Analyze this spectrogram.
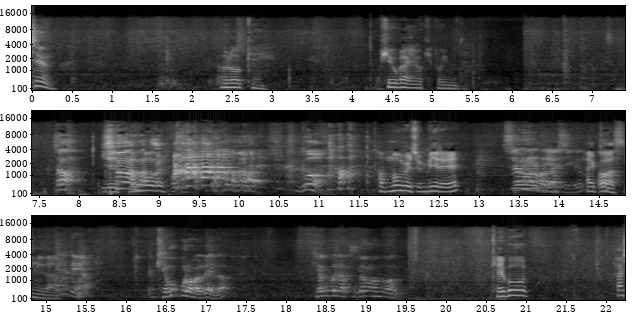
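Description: A young man talks cheerfully and close by.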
